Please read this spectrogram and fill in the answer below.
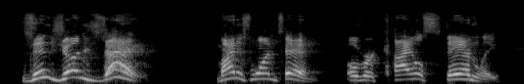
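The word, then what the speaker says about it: Xinjun Zhang: just because i love to say the name zen john zane minus 110 over kyle stanley and kyle stanley how do you spell that how do you spell that uh that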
